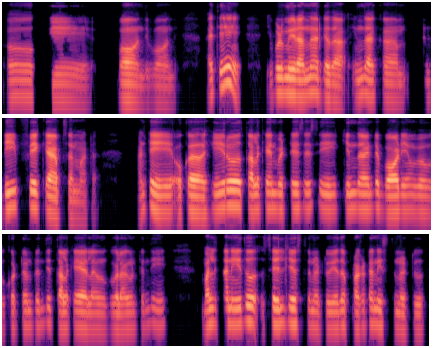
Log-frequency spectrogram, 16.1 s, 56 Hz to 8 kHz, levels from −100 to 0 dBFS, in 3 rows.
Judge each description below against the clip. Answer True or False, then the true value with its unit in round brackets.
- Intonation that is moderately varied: True (3.2 semitones)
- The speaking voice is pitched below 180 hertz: True (135 Hz)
